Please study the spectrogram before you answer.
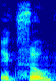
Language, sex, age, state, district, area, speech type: Nepali, male, 45-60, West Bengal, Kalimpong, rural, spontaneous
